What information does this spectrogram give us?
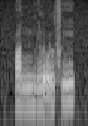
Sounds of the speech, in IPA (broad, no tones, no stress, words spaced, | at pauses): ɑnmbĩlo̰lfĩ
